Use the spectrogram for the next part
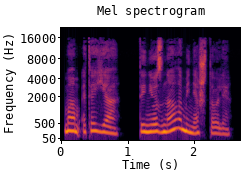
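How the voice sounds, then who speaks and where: A patient grown daughter, voiced by a woman reader presses her point calmly and firmly, at times pleading. The voice is dark and mellow, recorded dry and close. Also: mid-range voice, fairly quick, no room sound, close to an everyday voice. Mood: calm, insistent. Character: patient, insistent grown daughter, calm and firm.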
